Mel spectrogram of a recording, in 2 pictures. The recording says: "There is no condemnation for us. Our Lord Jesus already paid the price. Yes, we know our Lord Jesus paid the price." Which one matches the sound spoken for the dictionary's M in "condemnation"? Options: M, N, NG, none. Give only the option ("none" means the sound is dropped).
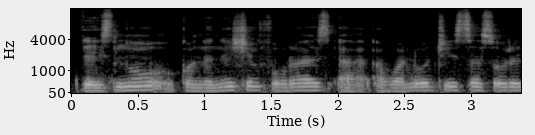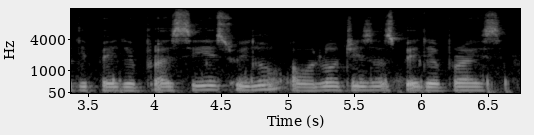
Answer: none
